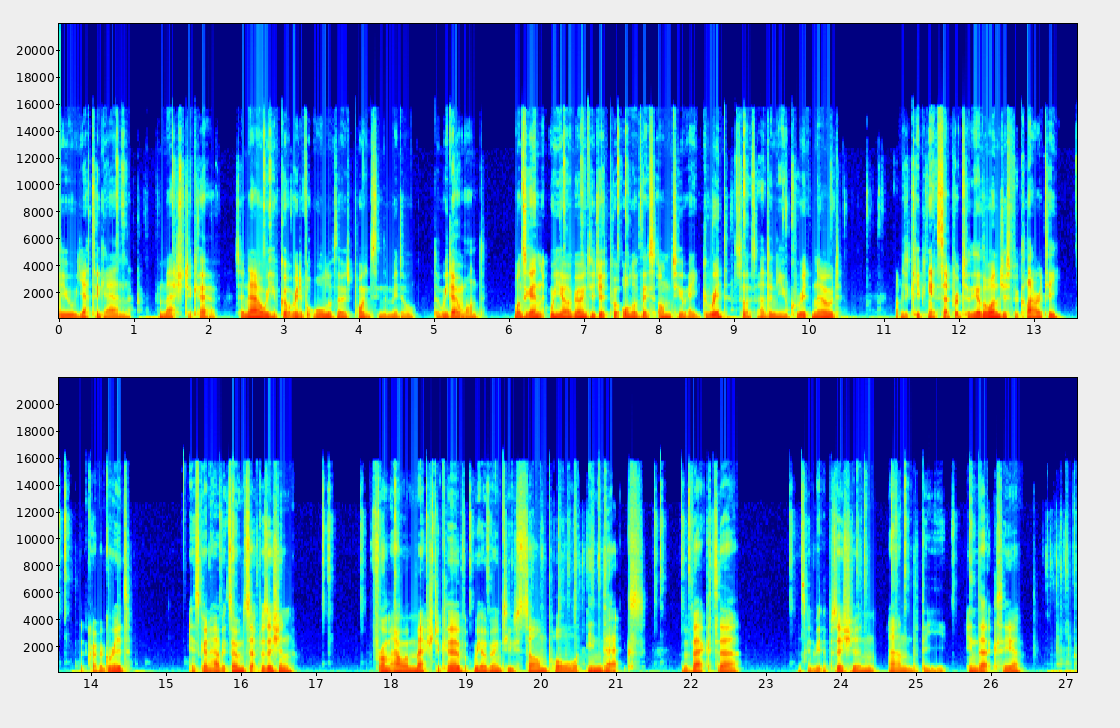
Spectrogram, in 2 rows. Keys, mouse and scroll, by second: 0.6 click, 1.0 shift+d, 1.7 g, 5.9 middle click, 6.3 middle click, 6.5 drag, 7.0 g, 8.3 scroll up 1, 8.8 shift+a, 10.0 BackSpace, 12.9 ctrl+scroll up 2, 13.2 middle click, 13.7 ctrl+middle click, 14.7-16.7 drag, 17.0-17.4 middle drag, 17.6 drag, 18.0 g, 18.9-21.4 drag, 21.7 click, 22.3 middle click, 23.3-24.7 drag, 25.3-27.1 drag.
